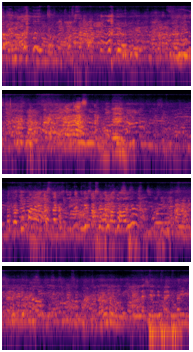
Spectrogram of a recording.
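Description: Many voices talking over one another: the steady chatter of a crowd of party guests, echoing in a large hall.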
